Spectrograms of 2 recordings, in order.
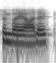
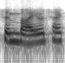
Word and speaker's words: Symbiotic: actually haley's company um is this pronounced symbiotic haley yes yes i always say symbiotech in my head it's okay it's the way it's written okay so some symbiotic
